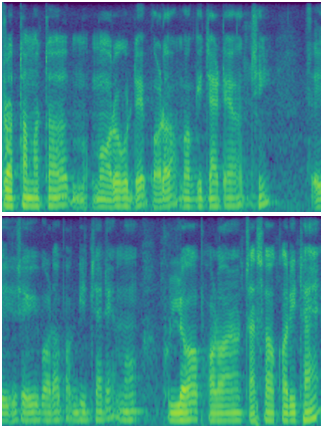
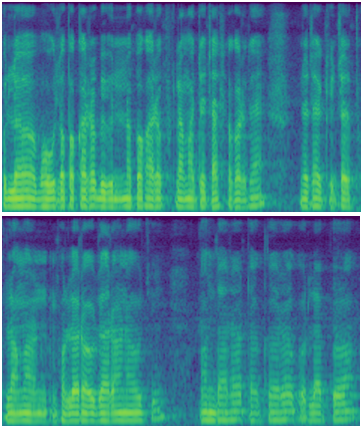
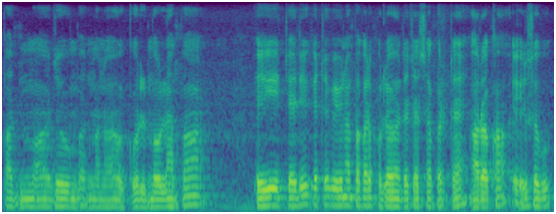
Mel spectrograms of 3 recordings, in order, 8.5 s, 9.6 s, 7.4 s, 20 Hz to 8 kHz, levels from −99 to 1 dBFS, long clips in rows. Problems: none marked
